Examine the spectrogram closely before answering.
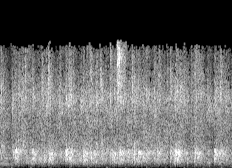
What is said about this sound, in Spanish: Un aplauso por ese amor.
